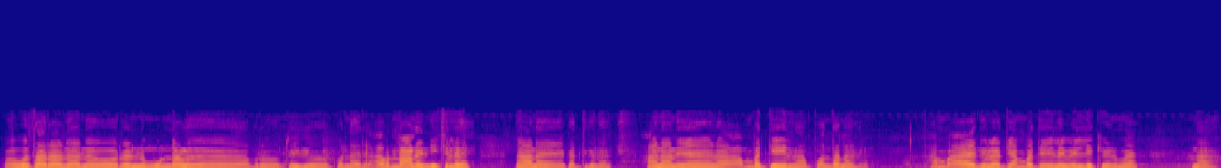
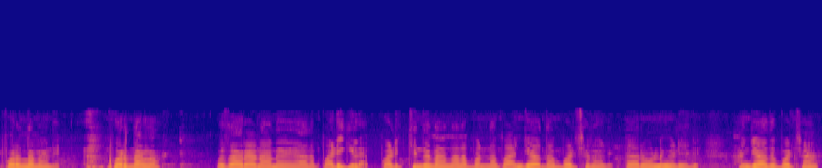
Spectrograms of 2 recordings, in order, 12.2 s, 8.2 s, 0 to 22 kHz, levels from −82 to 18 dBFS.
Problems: background sounds at intervals, background conversations at intervals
